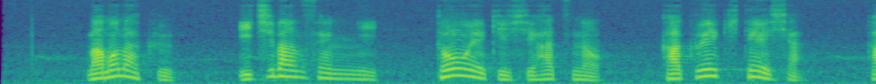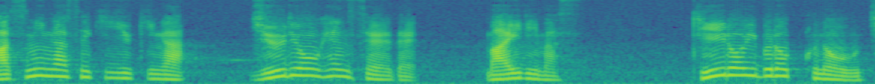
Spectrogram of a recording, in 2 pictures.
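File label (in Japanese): 北綾瀬 1番線 接近放送, 男声, 各駅停車 霞ケ関行 (10両編成), 待合室TOAでの収録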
